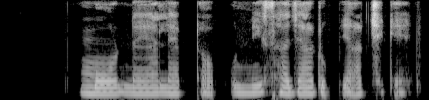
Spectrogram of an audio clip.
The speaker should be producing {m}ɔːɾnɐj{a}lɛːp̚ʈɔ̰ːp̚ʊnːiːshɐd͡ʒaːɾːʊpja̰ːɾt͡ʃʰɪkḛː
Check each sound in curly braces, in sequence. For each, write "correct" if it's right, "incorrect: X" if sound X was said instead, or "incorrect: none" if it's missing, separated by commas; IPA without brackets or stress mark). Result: correct, correct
